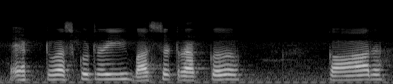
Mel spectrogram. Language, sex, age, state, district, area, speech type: Punjabi, female, 60+, Punjab, Ludhiana, rural, spontaneous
